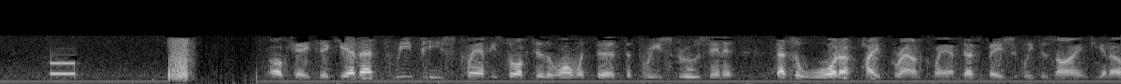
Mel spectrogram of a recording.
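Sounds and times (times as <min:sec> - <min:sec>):
constant low hum: 0:00.0 - 0:11.2
two-tone electronic beep from an amateur radio repeater: 0:00.5 - 0:00.8
harsh burst of radio noise: 0:01.6 - 0:02.0
speech: 0:02.8 - 0:11.2.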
